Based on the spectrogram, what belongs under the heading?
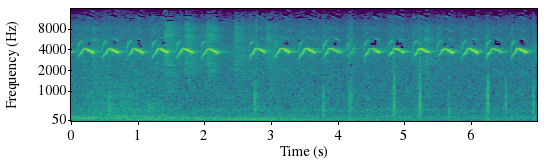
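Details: Ashy tailorbird lure call: a sharp, high, slurred note repeated nearly three times a second in a steady run, with faint clicks and taps behind.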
